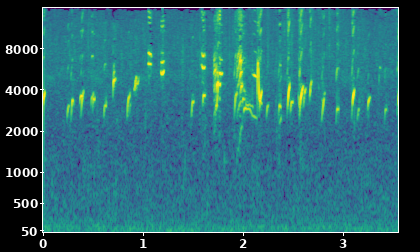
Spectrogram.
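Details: Goldfinch singing in clean sound: bouncy high chirps repeated several times a second, with a richer warbled phrase in the middle.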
